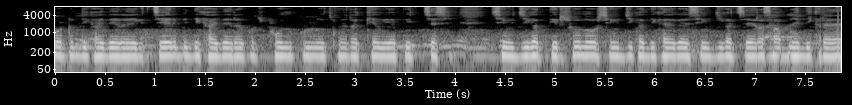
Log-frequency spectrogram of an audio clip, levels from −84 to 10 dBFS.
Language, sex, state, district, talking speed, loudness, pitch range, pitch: Hindi, male, Rajasthan, Bikaner, 290 wpm, -14 LUFS, 145-150 Hz, 145 Hz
